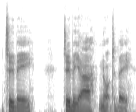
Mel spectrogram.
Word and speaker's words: 2BR02B: 2BR02B. And he makes a point of saying the 0 and the telephone number he pronounced was naught.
